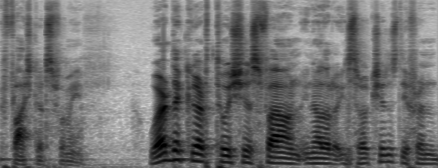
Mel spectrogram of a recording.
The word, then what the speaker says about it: cartouche: Yeah, cartouche.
